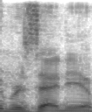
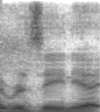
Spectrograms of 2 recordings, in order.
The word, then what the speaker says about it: Rosenior: I say Rosenia, by the way.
